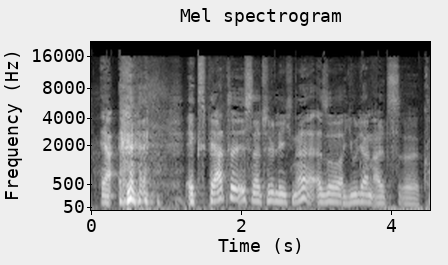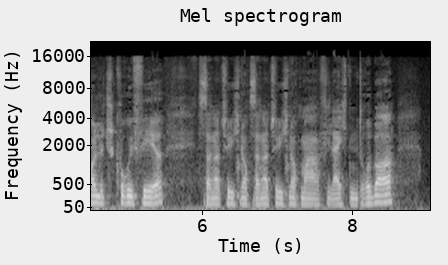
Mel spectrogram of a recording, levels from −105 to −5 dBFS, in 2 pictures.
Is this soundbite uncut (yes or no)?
no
